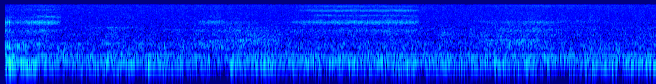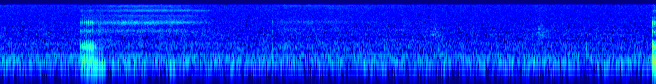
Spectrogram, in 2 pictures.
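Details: Pug dog falling asleep, snoring softly in repeated rattling breaths with a brief louder snort partway through, then waking himself up.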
